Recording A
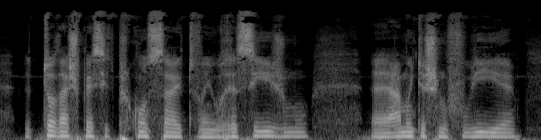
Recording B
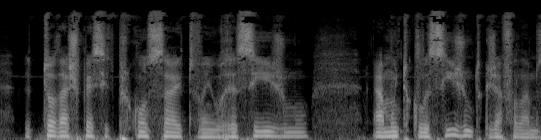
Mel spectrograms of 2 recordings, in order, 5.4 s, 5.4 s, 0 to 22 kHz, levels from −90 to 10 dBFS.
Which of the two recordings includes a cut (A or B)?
B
